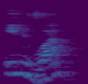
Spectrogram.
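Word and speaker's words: voient: está corregido, es que se pronuncia como esta tercera persona del singular. Je vois, tu vois, il, elle, on voit, nous voyons, vous voyez, il, elle voit. Se pronuncia igual que aquí. Solo cambia la gramática, la escritura. La pronunciación es igual.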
